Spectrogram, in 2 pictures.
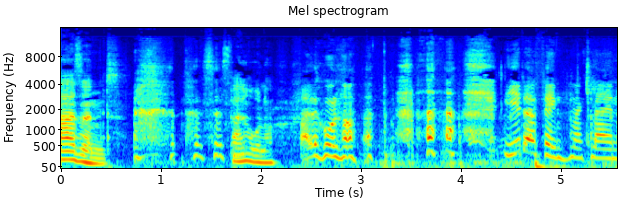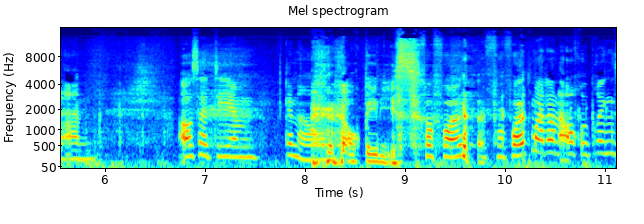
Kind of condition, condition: setting, inside a vehicle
